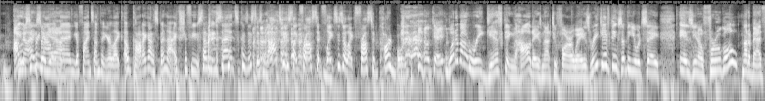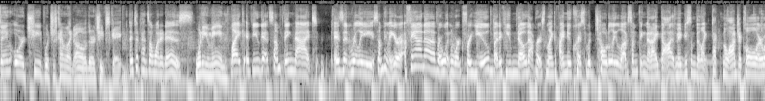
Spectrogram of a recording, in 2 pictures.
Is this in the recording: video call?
no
